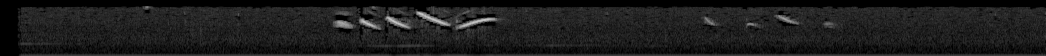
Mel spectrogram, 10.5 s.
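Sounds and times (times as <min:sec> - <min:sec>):
green-winged saltator whistling song: 0:03.3 - 0:05.7, 0:07.0 - 0:08.5.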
